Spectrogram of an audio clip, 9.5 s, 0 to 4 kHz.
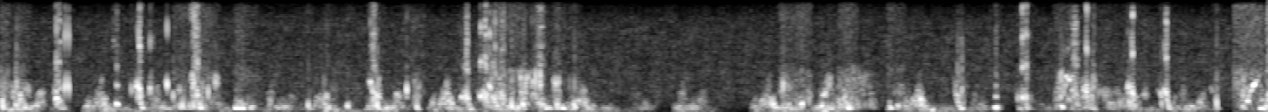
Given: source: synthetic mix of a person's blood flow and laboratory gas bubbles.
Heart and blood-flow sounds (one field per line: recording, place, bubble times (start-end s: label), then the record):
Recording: Doppler ultrasound of blood flow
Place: precordium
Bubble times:
0.00-0.24 s: bubbles
0.38-0.55 s: bubbles
0.83-1.18 s: bubbles
1.22-1.65 s: bubbles
1.74-1.95 s: bubbles
2.28-2.35 s: bubbles
2.41-2.54 s: bubbles
2.56-2.65 s: bubbles
2.75-2.88 s: bubbles
3.01-3.18 s: bubbles
3.42-4.35 s: bubbles
5.83-6.09 s: bubbles
6.13-6.58 s: bubbles
6.64-6.79 s: bubbles
7.14-7.27 s: bubbles
7.42-7.51 s: bubbles
7.61-7.76 s: bubbles
7.90-8.62 s: bubbles
8.68-8.83 s: bubbles
9.07-9.17 s: bubbles
9.25-9.52 s: bubbles
From the record:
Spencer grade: 3 (all of the cardiac periods contain showers or single bubble signals, but not dominating or overriding the cardiac motion signals)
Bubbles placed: only in the low amplitude regions of the cardiac cycle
